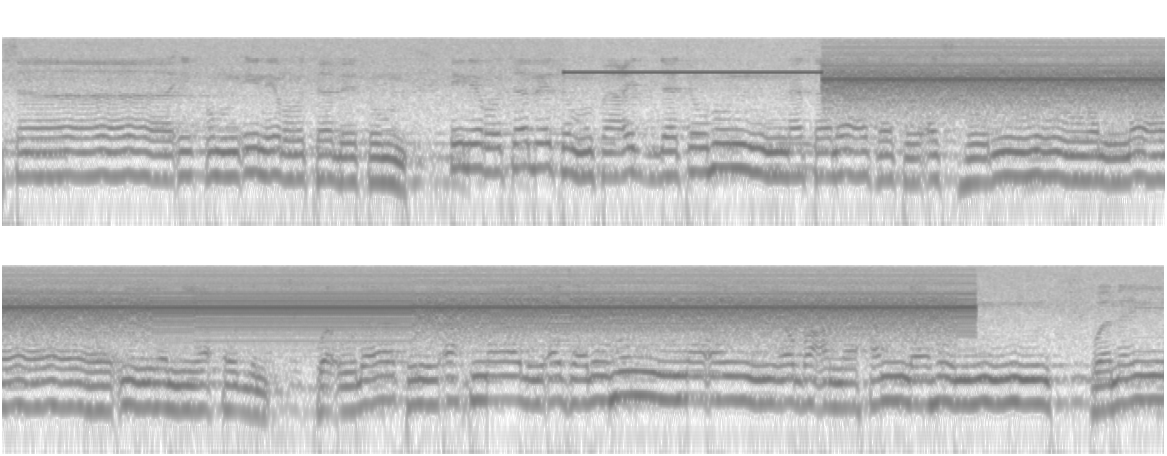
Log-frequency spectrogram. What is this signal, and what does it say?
Commodore tape loading (standard loader), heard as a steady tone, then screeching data.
